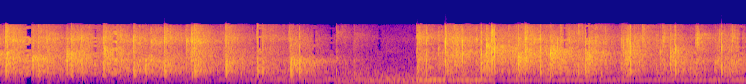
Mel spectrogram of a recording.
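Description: A small group of people clapping in a room, in two rounds with a short lull about halfway through.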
